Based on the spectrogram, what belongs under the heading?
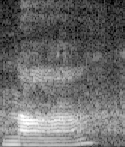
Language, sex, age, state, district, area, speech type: Punjabi, female, 45-60, Punjab, Mohali, urban, read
